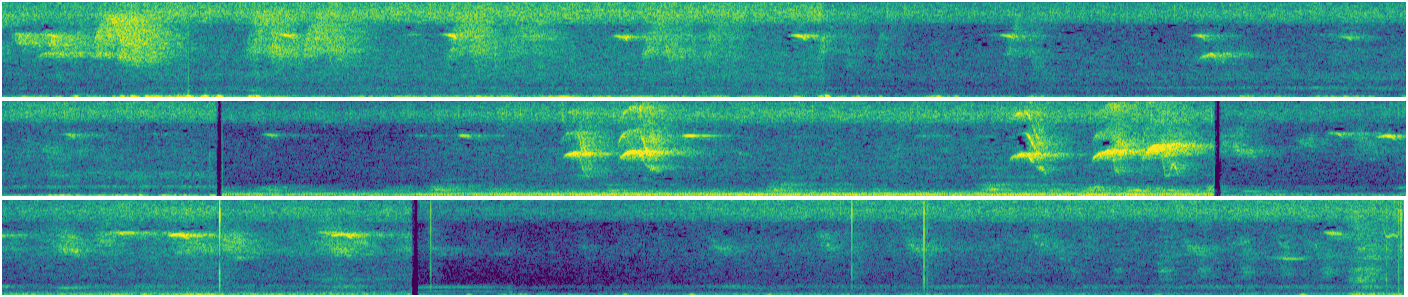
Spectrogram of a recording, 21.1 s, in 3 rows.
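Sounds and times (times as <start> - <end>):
small birds chirping: 0.0 - 5.4, 8.2 - 21.0
steady low hum: 6.7 - 21.0.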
